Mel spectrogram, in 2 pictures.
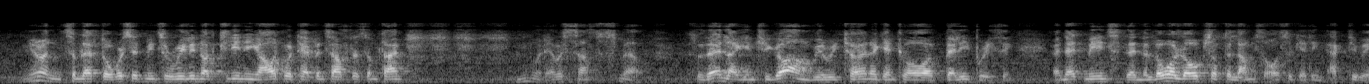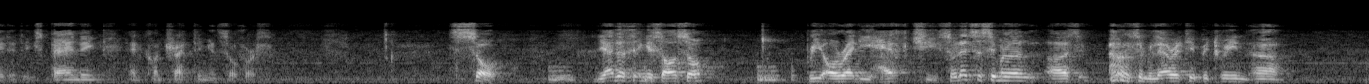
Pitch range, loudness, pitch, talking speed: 115-135 Hz, -18 LUFS, 125 Hz, 155 wpm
